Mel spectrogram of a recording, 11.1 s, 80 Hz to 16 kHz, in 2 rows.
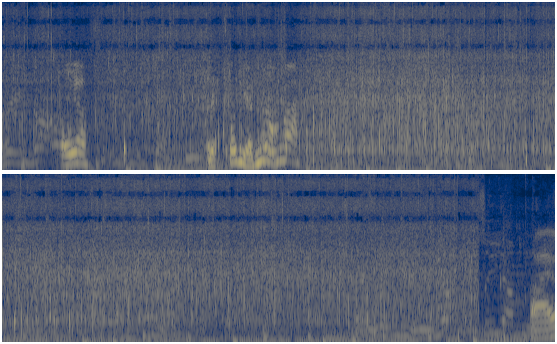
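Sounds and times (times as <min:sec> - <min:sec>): hot oil sizzling and crackling: 0:00.0 - 0:10.7.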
